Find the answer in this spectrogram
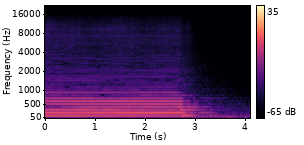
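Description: A long, low, horn-like tone, steady in pitch, that starts to fade out about three seconds in.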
